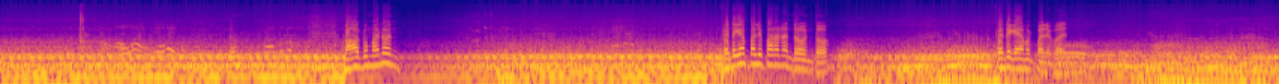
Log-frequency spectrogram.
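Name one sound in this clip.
Several motorcycle engines idle with a steady, deep rumble close by.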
